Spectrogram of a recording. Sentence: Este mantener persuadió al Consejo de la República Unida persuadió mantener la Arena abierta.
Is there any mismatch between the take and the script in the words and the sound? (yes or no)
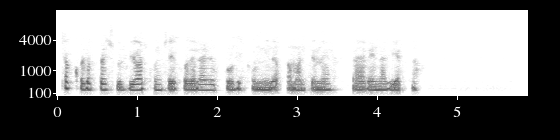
yes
